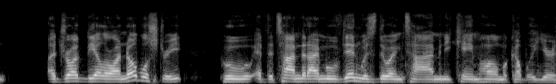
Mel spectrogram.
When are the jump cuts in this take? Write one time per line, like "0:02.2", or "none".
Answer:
none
